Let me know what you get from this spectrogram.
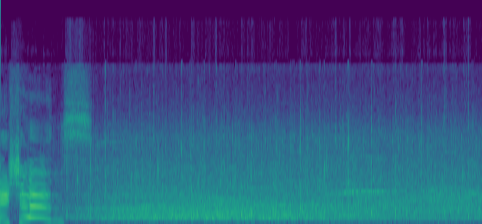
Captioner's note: audience claps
